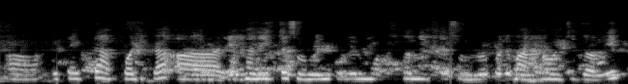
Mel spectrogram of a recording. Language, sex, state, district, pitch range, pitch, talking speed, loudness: Bengali, female, West Bengal, Kolkata, 235-265 Hz, 250 Hz, 160 wpm, -16 LUFS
